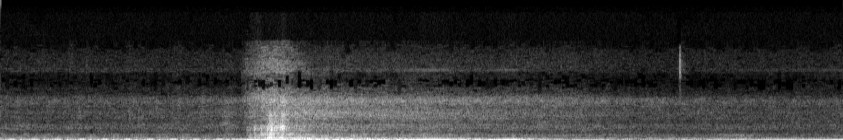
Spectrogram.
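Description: A Dodge Charger R/T engine idles with a low rumble, then a throttle blip raises the revs briefly before settling back to idle.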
